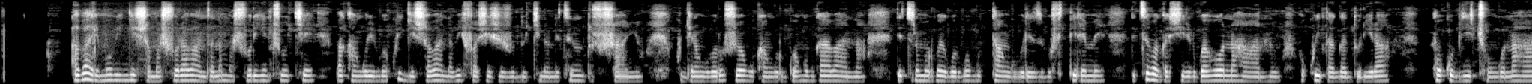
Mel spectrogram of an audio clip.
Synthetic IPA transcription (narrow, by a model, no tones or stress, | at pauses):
aβaɾimoβiːɟiːʃamaʃuːɾaβaːnzanamaʃuːɾijint͡ʃucʰe̞βakaːŋɡuɾiɾɡwakwiːɟiːʃaβaːnaβifaʃiʃiʒuducino̞nde̞t͡se̞nuduʃu̥ʃaːɲokuɟiɾaŋɡoβaɾuʃehoɡukʰaːŋɡuɾuɾɡwaŋhobɡaːβaːnande̞t͡senomuɾɡwe̞ːɡo̞ɾɡwo̞ɡutaːŋɡuβuɾeziβufi̥tiɾe̞me̞nde̞t͡se̞βaɡaʃiɾiɾɡwaɦo̞naɦaːn̥huho̞kwiːdaɡaduɾiɾa | ŋ̥ho̞kubɟiːt͡ʃuːŋɡo̞nahaːn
